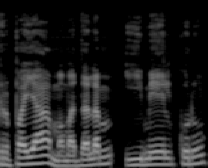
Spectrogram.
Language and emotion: Sanskrit, neutral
